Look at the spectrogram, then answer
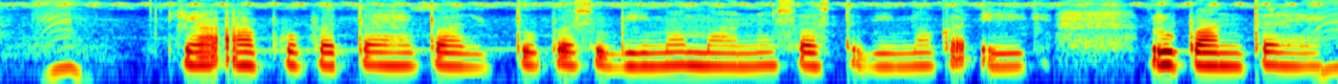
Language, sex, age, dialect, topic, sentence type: Hindi, female, 18-24, Awadhi Bundeli, banking, statement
